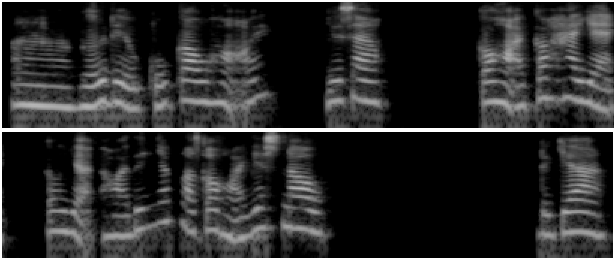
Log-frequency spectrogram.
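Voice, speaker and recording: A woman teaching English intonation to a class over a video call, patiently repeating example sentences slowly. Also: a little high, husky, dry recording, muffled recording.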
